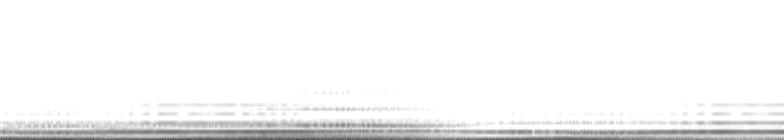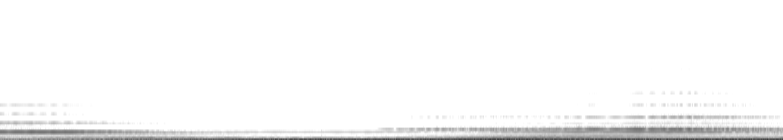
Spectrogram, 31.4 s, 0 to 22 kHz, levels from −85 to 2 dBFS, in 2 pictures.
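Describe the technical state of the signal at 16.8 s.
No fault is audible at 16.8 s; the signal there plays through intact, with no dropout, click, distortion or other defect at that moment.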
